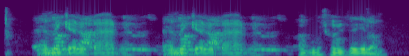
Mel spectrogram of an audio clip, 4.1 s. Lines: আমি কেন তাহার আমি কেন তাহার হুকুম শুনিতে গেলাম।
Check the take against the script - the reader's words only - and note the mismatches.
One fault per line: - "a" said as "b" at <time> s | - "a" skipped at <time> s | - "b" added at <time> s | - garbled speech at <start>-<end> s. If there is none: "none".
none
